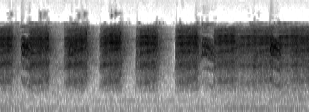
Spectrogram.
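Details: Lure call of a wild forest long-tailed shrike to attract wild birds: a string of loud, grating rasps in regular pulses, merging into a longer continuous scratchy stretch near the end.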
